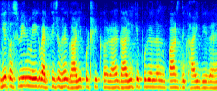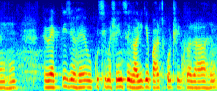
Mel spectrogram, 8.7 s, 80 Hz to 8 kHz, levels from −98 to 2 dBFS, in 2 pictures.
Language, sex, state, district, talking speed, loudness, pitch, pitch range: Hindi, female, Uttar Pradesh, Hamirpur, 255 wpm, -16 LUFS, 215 Hz, 205-230 Hz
